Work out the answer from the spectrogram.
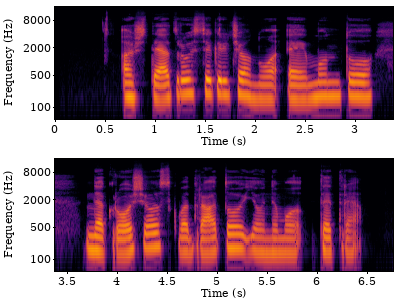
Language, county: Lithuanian, Marijampolė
